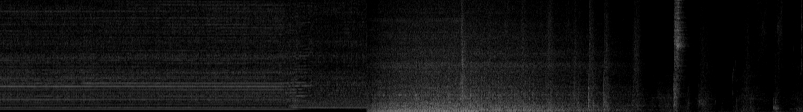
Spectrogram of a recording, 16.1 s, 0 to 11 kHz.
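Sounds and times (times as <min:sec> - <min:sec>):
milling machine cutting metal: 0:07.4 - 0:12.6.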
